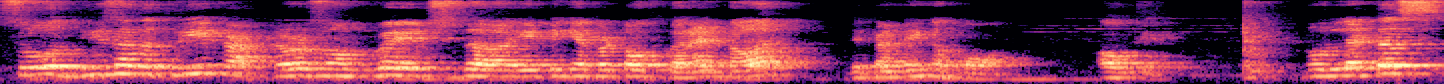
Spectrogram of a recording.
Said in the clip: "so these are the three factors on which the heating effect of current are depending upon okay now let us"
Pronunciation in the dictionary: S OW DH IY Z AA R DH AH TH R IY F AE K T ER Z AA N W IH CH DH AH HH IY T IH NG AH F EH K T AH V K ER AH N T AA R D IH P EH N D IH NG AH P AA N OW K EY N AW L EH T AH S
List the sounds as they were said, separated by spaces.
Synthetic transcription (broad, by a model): S OW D IY Z AA R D AH T R IY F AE K T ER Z AA N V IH CH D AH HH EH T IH NG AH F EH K T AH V K ER AH N T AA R D IH P EH N D IH NG AH P AA N OW K EY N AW L EH T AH S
